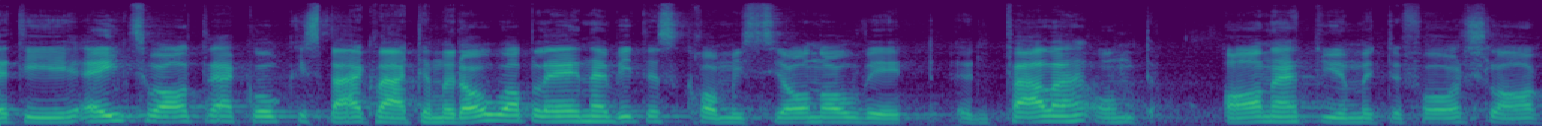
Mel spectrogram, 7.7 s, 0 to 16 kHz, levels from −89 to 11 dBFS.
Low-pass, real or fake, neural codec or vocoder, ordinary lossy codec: 14.4 kHz; fake; vocoder, 44.1 kHz, 128 mel bands, Pupu-Vocoder; none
